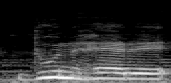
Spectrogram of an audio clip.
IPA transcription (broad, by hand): dunhɛrɛ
